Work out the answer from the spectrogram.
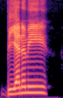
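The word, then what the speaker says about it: Bieniemy: Bienemy on a chimney. – There it is. Yep. I was having a really hard time rhyming with Bienemy, and I don't think I'm going to do better than chimney.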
